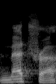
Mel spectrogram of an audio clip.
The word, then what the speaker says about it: Metre: me on twitter at metra i say it it's pronounced different than spelled m-e-t-r-e-steven yeah and i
